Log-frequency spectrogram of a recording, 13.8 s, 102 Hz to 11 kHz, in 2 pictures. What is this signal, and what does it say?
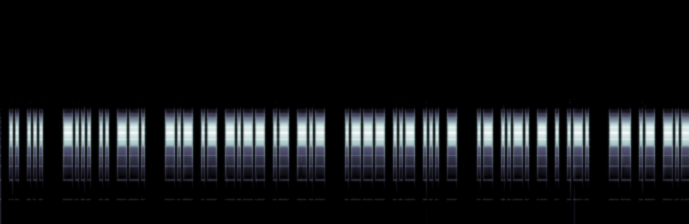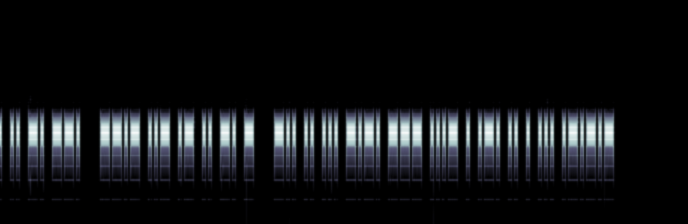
Morse code, heard as a keyed tone, about 40 wpm, 700 Hz. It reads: IS BIG KAYAK JUST AFTER MAKING QUAINT DISCOVERIES.
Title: Pangram Challenge v2 - 40wpm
